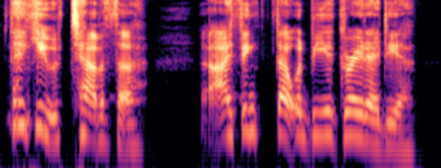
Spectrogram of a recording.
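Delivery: high, eager, stumbling gratitude; relieved. A narrator's reading. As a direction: thank her in a rush of nervous relief.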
